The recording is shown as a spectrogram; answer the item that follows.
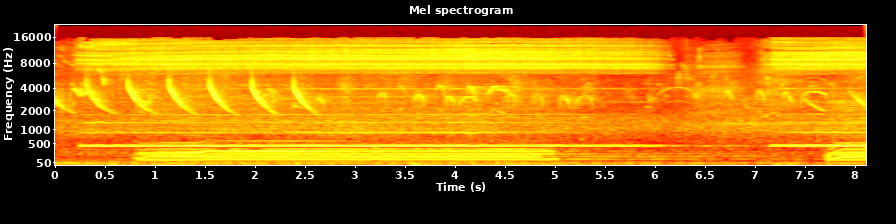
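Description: Ambient background music of sustained chords and a steady high tone, over a regular run of quick falling chirps. The chords come in about a second in, drop away for a couple of seconds near the end, then return.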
